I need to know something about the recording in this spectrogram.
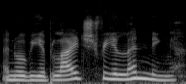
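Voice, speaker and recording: A woman voicing an uneasy, secretive old colonial occultist man, reading his letters in solemn, halting archaic phrasing. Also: medium pitch, mellow, close to an everyday voice. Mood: uneasy, insistent.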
